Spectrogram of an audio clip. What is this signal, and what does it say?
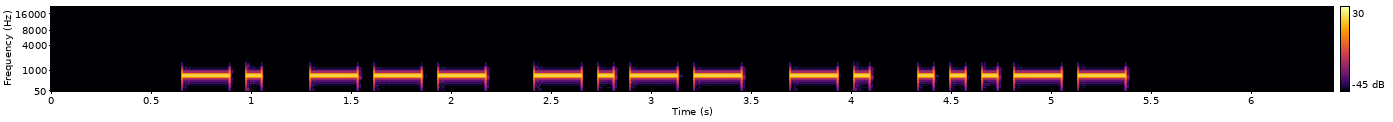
Morse code, heard as a keyed tone, about 15 wpm, 700 Hz. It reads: NOYN3
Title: Code Groups - 5 Letter:Numbers - 15wpm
